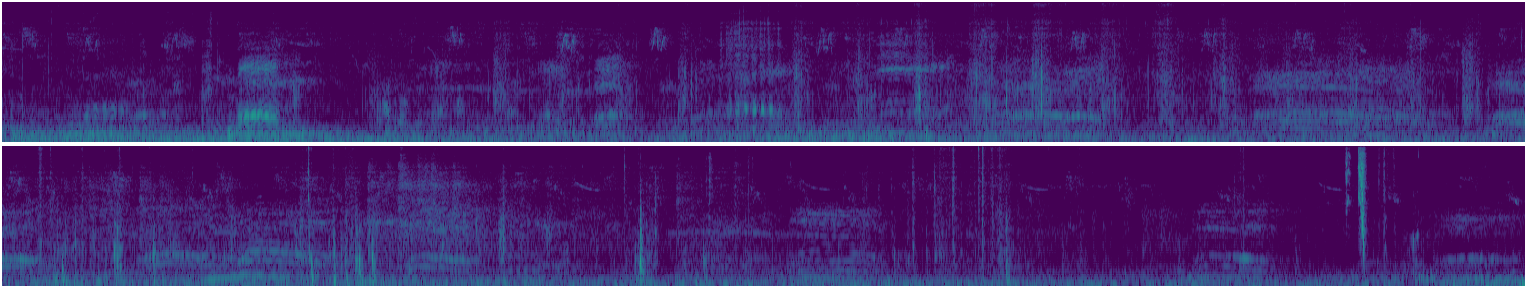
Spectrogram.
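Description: A flock of sheep and goats bleating, many calls overlapping and thickest through the middle stretch. A single sharp knock stands out near the end.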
